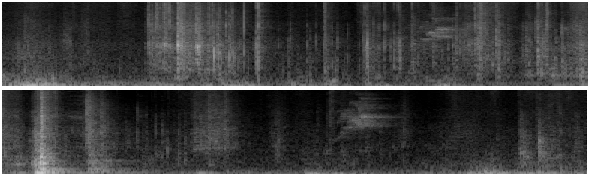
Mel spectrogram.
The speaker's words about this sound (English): Can you please bring the bird in? It's annoying the heck out of me.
